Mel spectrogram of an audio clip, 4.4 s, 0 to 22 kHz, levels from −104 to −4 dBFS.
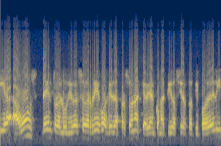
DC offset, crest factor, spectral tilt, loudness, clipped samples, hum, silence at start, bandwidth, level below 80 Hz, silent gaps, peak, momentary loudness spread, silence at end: under 0.1%; 12 dB; -3 dB/octave; -21 LUFS; under 0.1%; 50 Hz at -70 dBFS; 0 s; 10.5 kHz; -74 dBFS; none; -8 dBFS; 5 LU; 0 s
